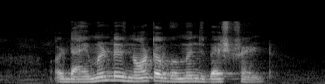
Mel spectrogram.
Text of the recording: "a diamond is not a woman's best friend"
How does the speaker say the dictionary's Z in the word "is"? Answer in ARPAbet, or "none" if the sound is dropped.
Z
